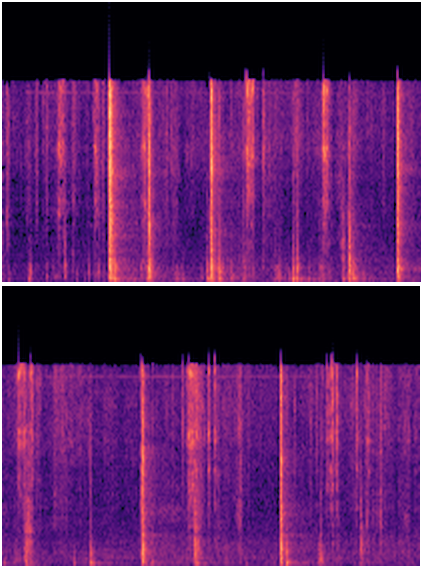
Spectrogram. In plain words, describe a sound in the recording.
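A ratchet wrench clicks in quick, sharp strokes.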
